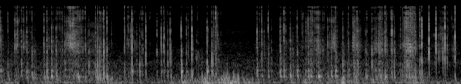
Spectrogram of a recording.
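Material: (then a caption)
Carpet fibre. Long pointed nails tap and scratch into the fibrous surface of a flat grey speckled carpet or felt mat, making quick bright scratchy taps and rustles. About twenty separate taps stand out, with a short pause near the middle.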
